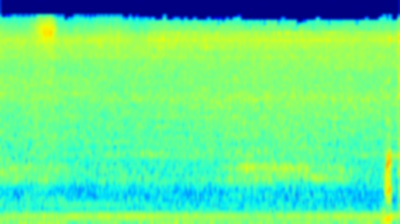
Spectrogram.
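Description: A steady low hum over even outdoor background noise.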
